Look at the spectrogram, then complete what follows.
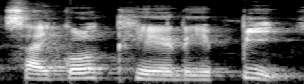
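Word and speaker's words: psychotherapy: यहाँ पर हमारा क्या है, यस के पहले जो पी आया है उसको हम क्या पढ़ेंगे, साइलेंट पढ़ेंगे। इसे नहीं कि पैथोलॉजी, साइको यानी साइलेटिक, ये सब नहीं पढ़ेंगे। हम क्या पढ़ेंगे, ये पी को क्या बोला गया है, इसमें पी को हम साइलेंट ही पढ़ेंगे, साइकोलॉजी, ठीक है ना दोस्तों।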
